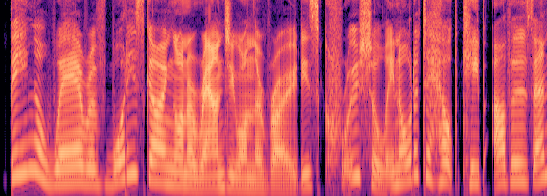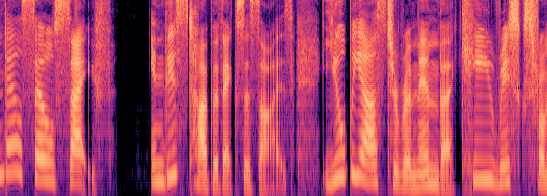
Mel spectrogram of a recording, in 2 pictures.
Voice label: eLearning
